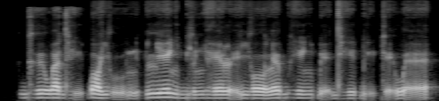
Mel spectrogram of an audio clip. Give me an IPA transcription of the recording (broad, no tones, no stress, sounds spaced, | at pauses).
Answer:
ɡʱ ɨ w ɐ dʱ ḭ ɓ ɔ j ṵ ʎ | lʲ e ʎ bʲ o ʎ ɦ e ɭ ḛ j o l ɘ bʱ i ʎ ɓ ḛ dʱ i ɓ ḭ k ḛ w ɛ̰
